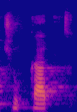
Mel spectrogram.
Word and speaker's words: Chukat: día de hoy la parachaquecupe corresponde se llama chucate de la pronunciación correcta esta palabra está en el comienzo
